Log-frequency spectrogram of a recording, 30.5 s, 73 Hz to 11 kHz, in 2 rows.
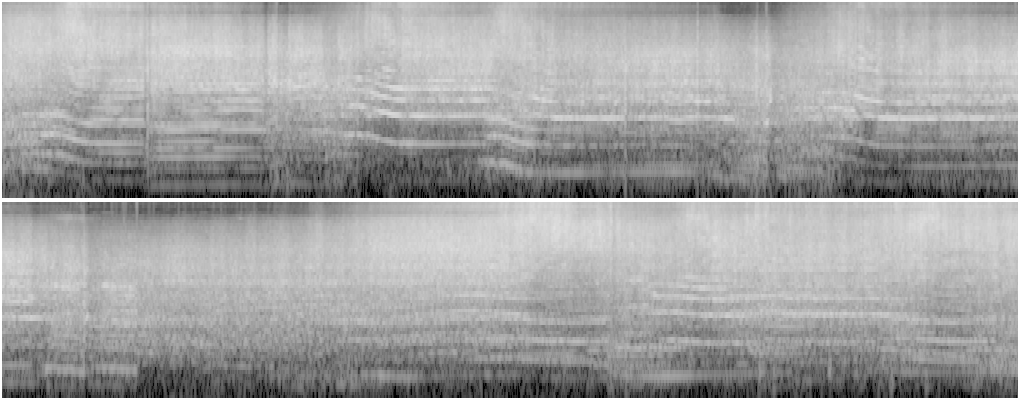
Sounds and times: Race car, auto racing: 0.0s - 30.4s.

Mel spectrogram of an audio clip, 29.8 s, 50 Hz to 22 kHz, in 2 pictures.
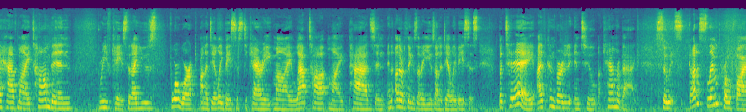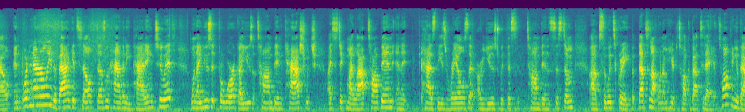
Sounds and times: Speech: 0.0s - 1.4s, 2.0s - 29.8s.

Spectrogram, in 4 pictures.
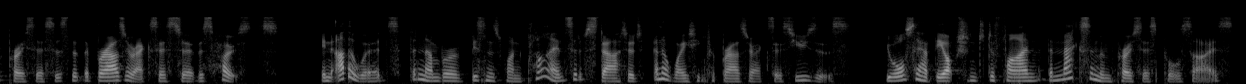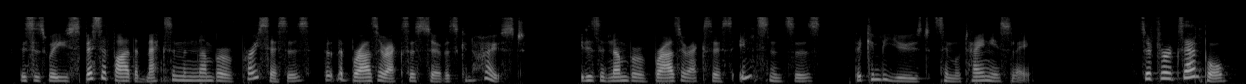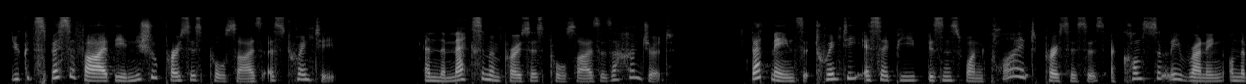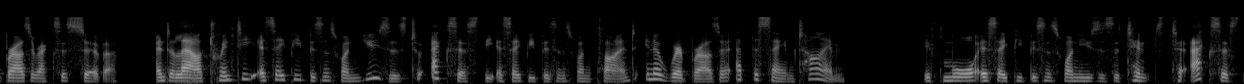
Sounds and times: Narration, monologue: 0.0s - 28.4s, 29.0s - 31.7s, 32.3s - 49.8s.

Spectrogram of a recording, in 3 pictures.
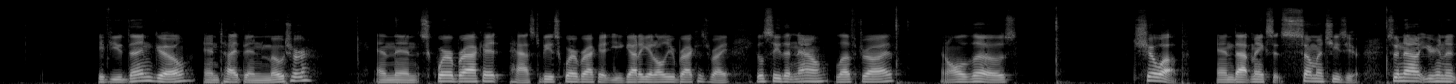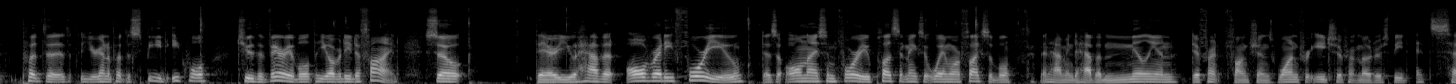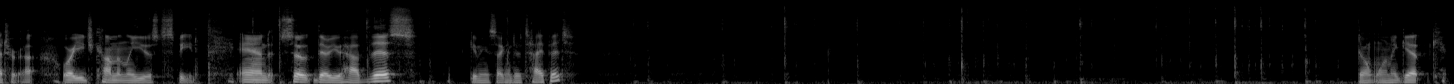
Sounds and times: Speech: 1.0s - 3.2s, 3.8s - 10.2s, 11.4s - 19.2s, 19.9s - 34.9s, 42.7s - 43.6s.

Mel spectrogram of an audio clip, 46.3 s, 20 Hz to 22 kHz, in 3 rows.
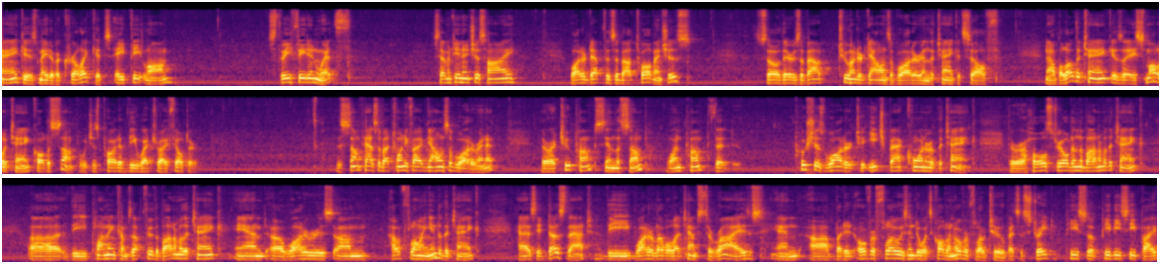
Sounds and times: Speech: 0.0s - 2.4s, 3.6s - 4.8s, 5.8s - 7.0s, 7.6s - 9.3s, 10.0s - 18.1s, 19.6s - 25.4s, 26.0s - 46.2s.

